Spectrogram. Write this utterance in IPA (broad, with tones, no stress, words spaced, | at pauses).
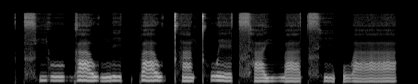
t͡sʰju˧ɡa˥˧wn̪i˦t̚ pa˦wt̪ʰã˧t̪ʰwe˥˧ t͡sʰa˧jma˨˩t͡sʰi˨ʔwa˨˦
